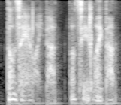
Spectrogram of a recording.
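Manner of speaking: a shy, fading whisper; embarrassed whisper. Real, not acted. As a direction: whisper it, flustered.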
